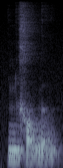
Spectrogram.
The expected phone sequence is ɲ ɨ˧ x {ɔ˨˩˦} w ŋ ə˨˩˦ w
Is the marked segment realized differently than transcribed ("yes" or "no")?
no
